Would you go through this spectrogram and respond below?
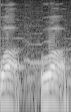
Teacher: অন্তস্থ বয়ের সংস্কৃত উচ্চারণ হলো ওয়া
